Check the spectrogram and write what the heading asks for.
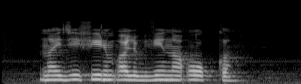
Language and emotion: Russian, neutral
